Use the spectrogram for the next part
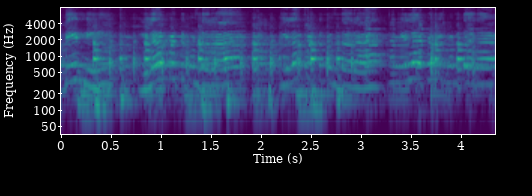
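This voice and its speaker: A woman's voice: high voice, brisk, natural voice. A woman playing a coy young woman coaxing. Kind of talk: stage comedy acting. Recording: stage recording with loud music.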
